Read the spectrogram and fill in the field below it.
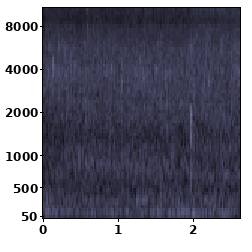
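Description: Chicken liver frying in a pan, a soft continuous sizzle close by, fairly quiet and steady, with no talk.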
